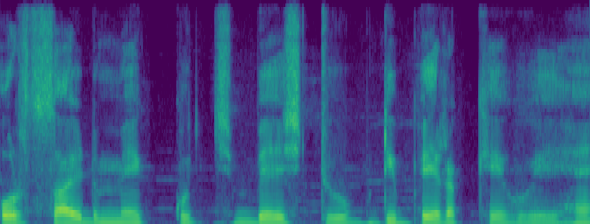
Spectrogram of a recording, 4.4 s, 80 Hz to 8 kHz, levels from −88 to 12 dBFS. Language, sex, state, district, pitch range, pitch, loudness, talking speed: Hindi, male, Uttar Pradesh, Shamli, 125-135 Hz, 130 Hz, -19 LUFS, 135 wpm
